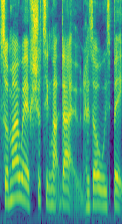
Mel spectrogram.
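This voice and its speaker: This woman has a very deep, low pitch and vocal fry, captured on a very clean recording with a silent background. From northern England, Lancashire. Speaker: construction safety consultant. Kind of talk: interview. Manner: animated.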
